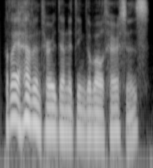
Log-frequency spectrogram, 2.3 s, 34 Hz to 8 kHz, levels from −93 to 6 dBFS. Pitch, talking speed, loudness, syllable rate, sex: 120 Hz, 210 wpm, -19 LUFS, 6.1 syllables/s, male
